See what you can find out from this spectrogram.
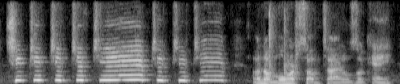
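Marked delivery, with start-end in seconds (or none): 0.1-2.3 high squeaky chicken chirps; silly high chicken clucks; chicken clucking. Pretend.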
